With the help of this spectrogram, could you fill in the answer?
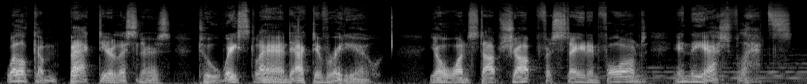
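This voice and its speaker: A man's voice: lowish voice, a little slow, creaky, sharp tone, breathy edge, soft background music, full character voice. A man playing a wry, cheeky wasteland radio host with folksy, mock-gracious announcer patter. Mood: upbeat. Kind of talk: scripted in-character radio broadcast.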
